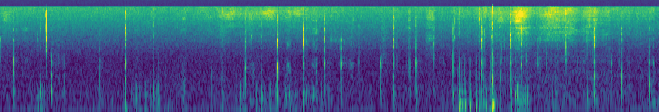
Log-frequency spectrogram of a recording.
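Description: Long-nailed fingertips rub and scratch a large, soft, hollow black pebbled leather purse covered in domed chrome metal studs, while a wooden pointer taps and traces the studs. Quiet, low, rumbly scratching runs under frequent short, sharp ticks that come irregularly, about two per second. A couple of louder taps stand out near the seven-second mark.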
